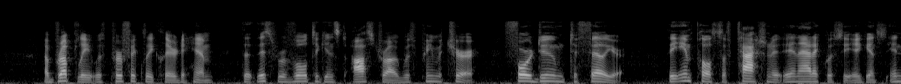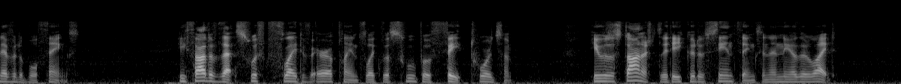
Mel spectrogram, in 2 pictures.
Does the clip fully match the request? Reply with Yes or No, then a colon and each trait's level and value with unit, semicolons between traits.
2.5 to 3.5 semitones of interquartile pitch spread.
No: average, 4.2 semitones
